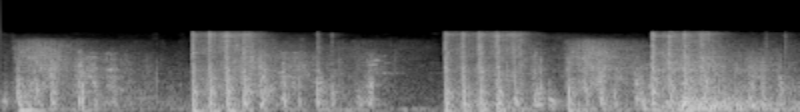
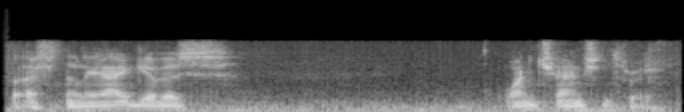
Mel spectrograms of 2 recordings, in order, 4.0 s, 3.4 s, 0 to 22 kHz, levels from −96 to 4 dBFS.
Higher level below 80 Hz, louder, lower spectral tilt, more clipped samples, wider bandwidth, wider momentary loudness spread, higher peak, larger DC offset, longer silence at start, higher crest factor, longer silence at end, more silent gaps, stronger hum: about the same, -34 dBFS vs -32 dBFS; second, -25 LUFS vs -18 LUFS; about the same, -4.5 dB/octave vs -4 dB/octave; neither; first, 8 kHz vs 6 kHz; second, 10 LU vs 19 LU; about the same, -4 dBFS vs -2 dBFS; second, under 0.1% vs 1%; about the same, 0 s vs 0 s; about the same, 22 dB vs 18 dB; about the same, 0 s vs 0 s; neither; neither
